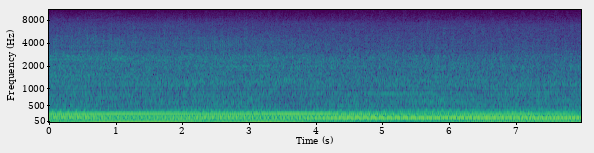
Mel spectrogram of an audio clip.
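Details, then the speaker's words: 1974 Alfa Romeo GTV with swapped Honda S2000 engine and 6-speed, first start after sensor checks and e-throttle calibration; idle settings adjusted to a steady, even idle at about 900 rpm, low smooth drone, no knocks or misses: normal idle. "So, I do keep adjusting the idle settings and do get it to idle right at about 900 rpm, which is great."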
